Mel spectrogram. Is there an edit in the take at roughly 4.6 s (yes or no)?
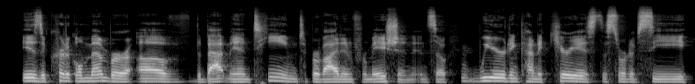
yes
